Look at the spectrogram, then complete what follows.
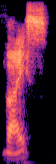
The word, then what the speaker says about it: Weis: Tracy Hickman yes and Margaret Weiss although I think it's pronounced Vice their series the deathgate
